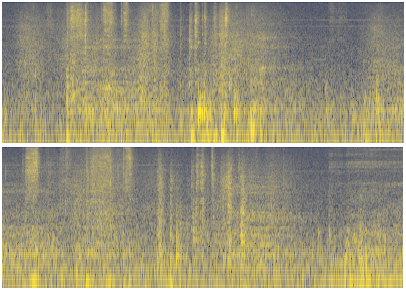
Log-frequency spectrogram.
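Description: A tool scrapes and taps on a wet painted canvas.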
